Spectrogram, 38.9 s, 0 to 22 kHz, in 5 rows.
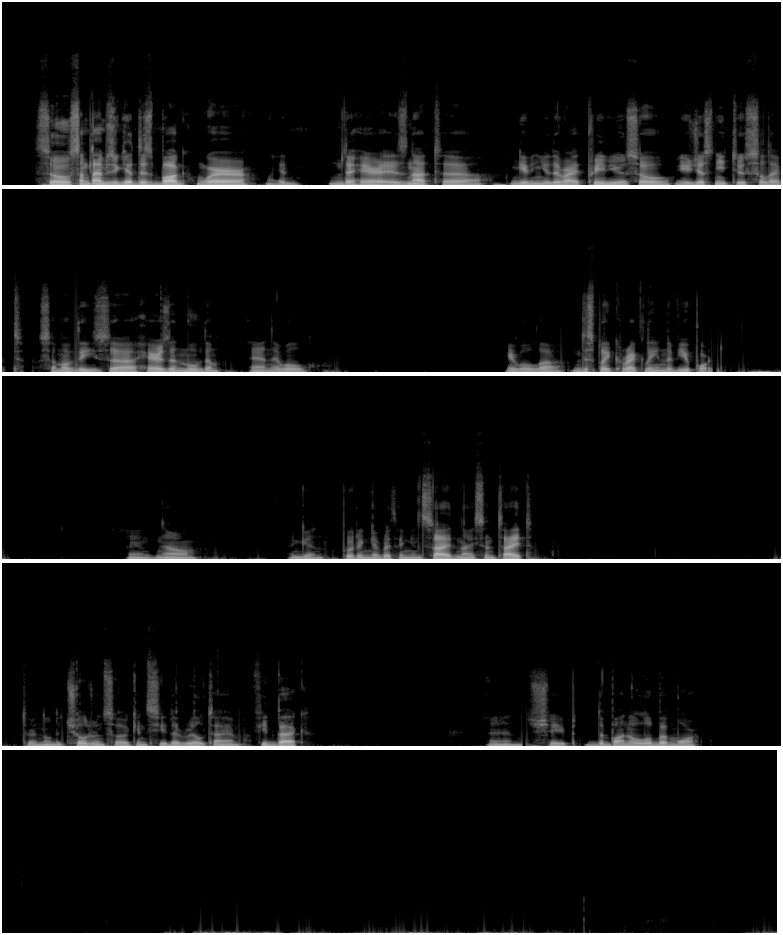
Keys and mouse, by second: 1.5 middle click, 3.2 middle click, 5.3 middle click, 9.0 middle click, 10.1 middle click, 11.7 middle click, 13.4 middle click, 14.5 middle click, 16.8 middle click, 17.5 middle click, 18.7 middle click, 19.3 middle click, 20.3 middle click, 22.0 middle click, 23.1 middle click, 24.0 middle click, 25.2 middle click, 25.9 middle click, 30.6 middle click, 32.3 middle click, 34.9 middle click, 36.3 middle click, 37.5 middle click, 38.2 middle click.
